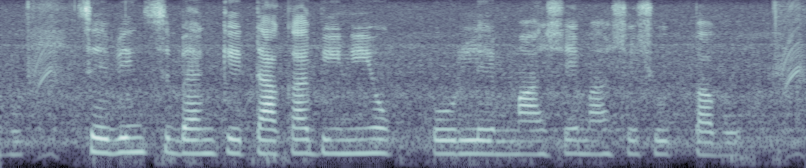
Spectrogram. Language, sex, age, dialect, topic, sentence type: Bengali, female, 18-24, Northern/Varendri, banking, statement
